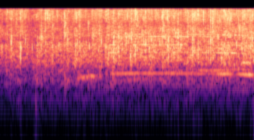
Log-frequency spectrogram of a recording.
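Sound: audience applauding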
